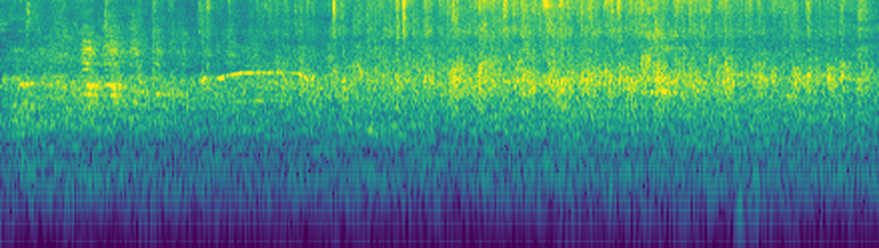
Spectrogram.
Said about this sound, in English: I'm sure wherever he is, he appreciates that applause.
